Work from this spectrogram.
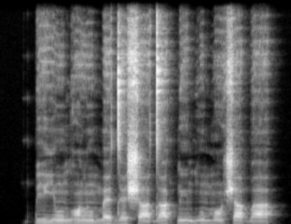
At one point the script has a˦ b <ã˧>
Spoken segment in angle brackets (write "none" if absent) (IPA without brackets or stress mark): a˧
